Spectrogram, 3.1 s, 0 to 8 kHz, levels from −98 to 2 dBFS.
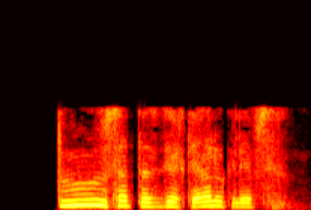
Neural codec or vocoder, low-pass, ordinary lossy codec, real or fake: vocoder, 24 kHz, 100 mel bands, Vocos; 7.2 kHz; AAC, 16 kbps; fake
